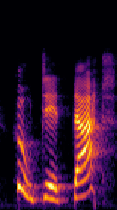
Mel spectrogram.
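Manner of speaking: cross, annoyed, put-out tone. Narrator reading a story, voicing the squirrel after it falls out of bed: cross. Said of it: "asked the squirrel crossly".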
